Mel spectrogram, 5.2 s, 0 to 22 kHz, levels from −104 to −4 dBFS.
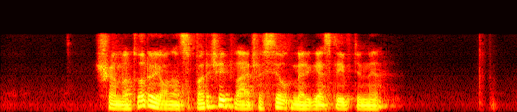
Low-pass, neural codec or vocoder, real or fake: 7.2 kHz; codec, 16 kHz, 1.1 kbps, Voila-Tokenizer; fake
